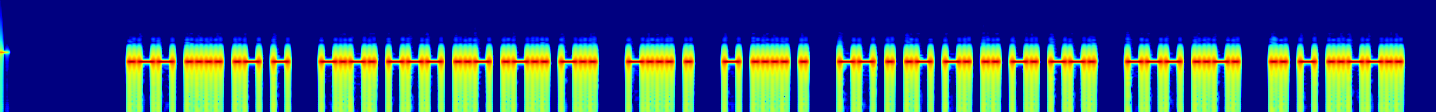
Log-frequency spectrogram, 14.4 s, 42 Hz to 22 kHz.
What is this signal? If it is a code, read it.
Morse code, heard as a keyed tone, about 25 wpm, 700 Hz. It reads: WHAT COULD BE THE MEANING OF IT?
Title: Sentences from Top 900 Words 25wpm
